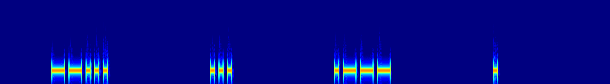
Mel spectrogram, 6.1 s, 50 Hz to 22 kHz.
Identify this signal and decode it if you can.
Morse code, heard as a keyed tone, about 28 wpm, spaced as for 8 wpm, 700 Hz. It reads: 7SJE
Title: USA Call Signs - 6 Characters - 8x Character Spacing - 28wpm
